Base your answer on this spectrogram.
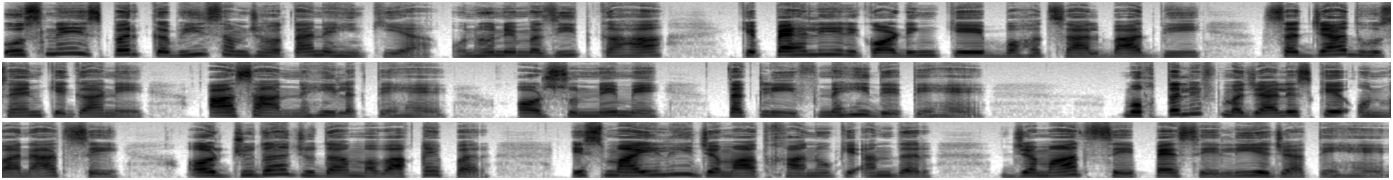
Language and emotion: Urdu, neutral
